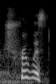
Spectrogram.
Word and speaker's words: Truist: It's Truist Bank, Truist.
